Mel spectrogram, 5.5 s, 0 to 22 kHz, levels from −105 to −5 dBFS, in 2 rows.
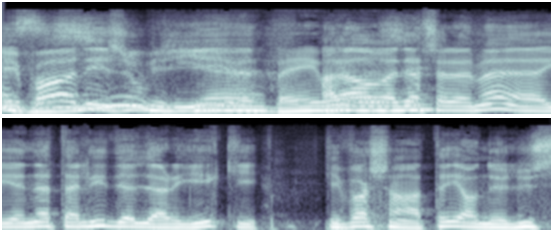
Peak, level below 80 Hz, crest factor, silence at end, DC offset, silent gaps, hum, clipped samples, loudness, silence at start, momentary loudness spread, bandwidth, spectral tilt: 0 dBFS; -42 dBFS; 10 dB; 0 s; under 0.1%; none; none; under 0.1%; -12 LUFS; 0 s; 4 LU; 15 kHz; -5.5 dB/octave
